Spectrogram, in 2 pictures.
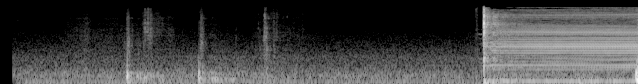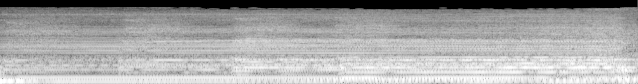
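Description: A few footsteps clicking on a hard floor. About two and a half seconds in, a hummed note starts; under a second later more voices join into a loud a cappella chord in barbershop style, held with some notes shifting.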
